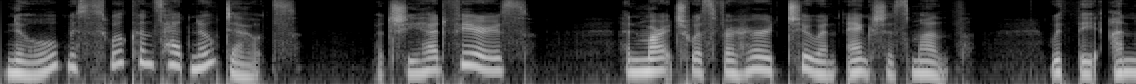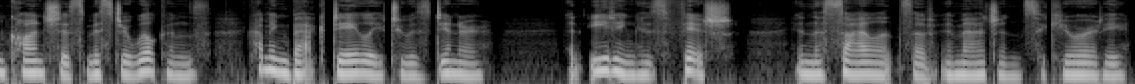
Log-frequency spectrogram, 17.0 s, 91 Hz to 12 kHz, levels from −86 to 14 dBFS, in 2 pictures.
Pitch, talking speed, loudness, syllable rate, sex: 180 Hz, 140 wpm, -20 LUFS, 4.2 syllables/s, female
